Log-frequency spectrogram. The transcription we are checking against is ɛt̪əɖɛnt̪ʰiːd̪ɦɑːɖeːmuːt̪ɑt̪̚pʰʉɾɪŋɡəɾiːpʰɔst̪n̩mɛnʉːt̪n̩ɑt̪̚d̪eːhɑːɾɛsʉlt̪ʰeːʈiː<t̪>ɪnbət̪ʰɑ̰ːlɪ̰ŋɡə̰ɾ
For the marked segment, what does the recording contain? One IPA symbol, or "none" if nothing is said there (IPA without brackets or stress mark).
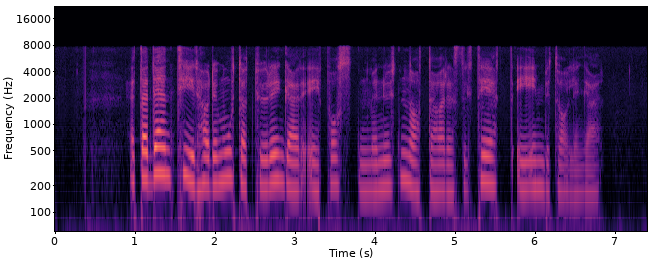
none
